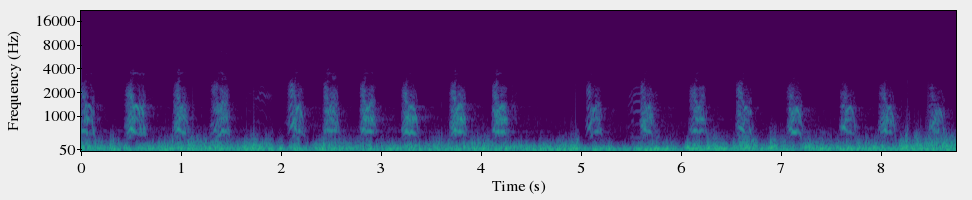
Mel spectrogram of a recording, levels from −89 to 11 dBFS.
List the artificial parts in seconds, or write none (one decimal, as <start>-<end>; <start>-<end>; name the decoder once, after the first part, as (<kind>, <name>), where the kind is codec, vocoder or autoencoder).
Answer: 7.0-7.9 (autoencoder, DAC-VAE)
